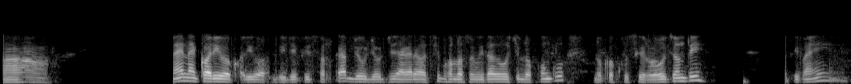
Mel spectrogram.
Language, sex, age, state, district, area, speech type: Odia, male, 45-60, Odisha, Sundergarh, urban, conversation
